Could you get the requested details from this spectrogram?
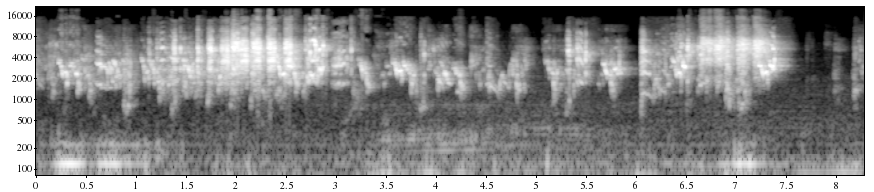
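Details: Budgerigar chirping while playing: fast, rapid-fire scratchy chirps and squawky chatter, loudest in two dense bursts, ending in near silence, with a faint low hum.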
